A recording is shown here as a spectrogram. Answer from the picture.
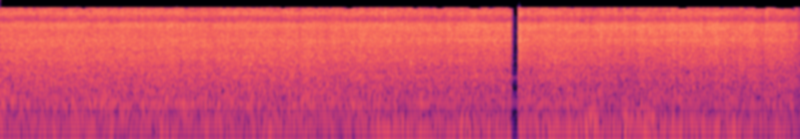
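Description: Heavy rain pouring down on a road, a loud, even hiss. It cuts out for an instant about five seconds in.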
